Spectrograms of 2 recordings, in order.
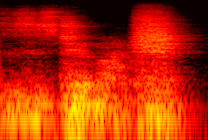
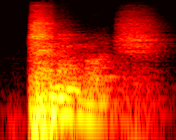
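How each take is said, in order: First: Hushed, voiceless exasperation; whispered inner thought. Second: "Too much" voiced firmly, TOO stressed; emphatic inner thought. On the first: Acted. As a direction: whisper it to yourself at night. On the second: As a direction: say "Too much" aloud with weight on "Too". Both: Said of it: "the wife, she thinks".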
